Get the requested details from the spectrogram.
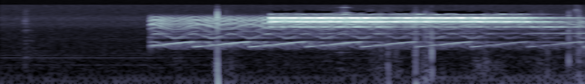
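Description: An alarm bell rings loudly and steadily.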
